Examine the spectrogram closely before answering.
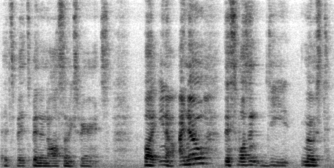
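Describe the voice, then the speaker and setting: A man's voice: medium pitch, expressive, normal speed, fairly bright tone. Man, thirties, casual chatty delivery, echoey room, mic set back. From New Jersey, US. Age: 30s. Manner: conversational with frequent fillers and restarts. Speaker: student introducing himself. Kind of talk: casual self-introduction. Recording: roomy, distant mic with faint ambience.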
